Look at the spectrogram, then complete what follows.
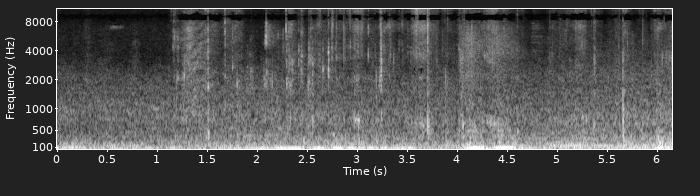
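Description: A dog chewing a chunk of raw meat, with irregular mouth clicks and smacks that start about a second in and are a little louder around four seconds in. A low steady hum runs underneath.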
